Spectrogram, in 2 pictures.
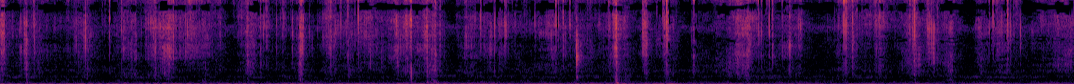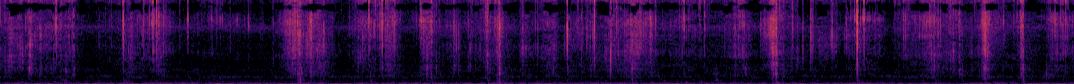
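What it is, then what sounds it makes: Foam bead clay being kneaded. A small, soft, solid lump of pink foam bead clay is pinched, kneaded and rubbed between fingertips. It gives a quiet, continuous run of fine crackling, crunching and bright ticking pops over a steady low hum. The texture is irregular, with occasional louder snaps standing out.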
